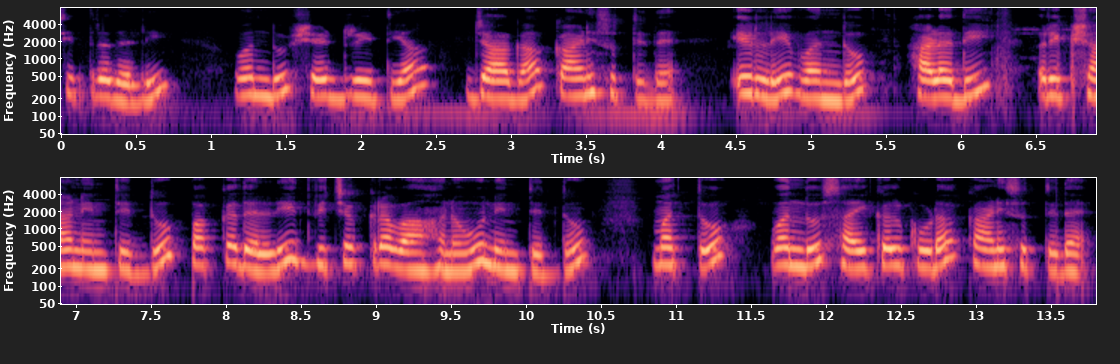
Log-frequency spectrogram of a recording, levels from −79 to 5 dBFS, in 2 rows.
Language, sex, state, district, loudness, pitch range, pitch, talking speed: Kannada, female, Karnataka, Bangalore, -16 LUFS, 205-240 Hz, 225 Hz, 80 wpm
